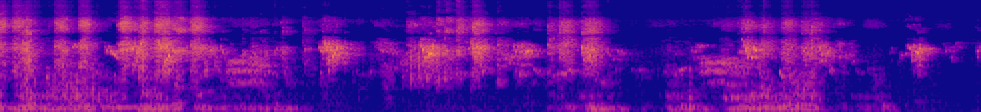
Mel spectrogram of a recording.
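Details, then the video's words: Pet budgerigars chirping, with busy overlapping bursts of high, scratchy warbles and squeaks in short phrases separated by brief pauses, over low rustling. "Beautiful Budgie Bird Chirping Sounds"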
